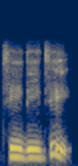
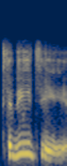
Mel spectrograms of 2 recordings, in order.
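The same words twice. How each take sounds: First: Said in the usual way. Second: T D T run together as one posh word; posh pronunciation. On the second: Shown as a demonstration. Host defends the nickname, T D T said as a posh word. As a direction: say T D T like "tideetee". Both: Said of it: "It's a posh way of saying T D T".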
